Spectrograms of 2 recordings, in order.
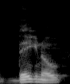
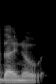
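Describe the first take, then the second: First: The name is said like Dano. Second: The name is said like Dino. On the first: The speaker calls it right. "é Dano" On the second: The speaker calls it wrong. "Falavam Mark Dino, e não é Dino"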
